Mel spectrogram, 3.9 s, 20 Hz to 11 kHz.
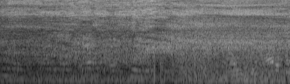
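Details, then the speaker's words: Tsunami Pure 5 regenerative dryer, muffler off, valve manually cycled, same shop air as Pure 10: loud sharp steady rush of escaping air, louder than normal purge. "can audibly hear the difference in the muffler went the muffler off it gets quite loud and you'll notice that where there was one piston o-ring on our Pier 10 series The Pier 5 is a little more audible"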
